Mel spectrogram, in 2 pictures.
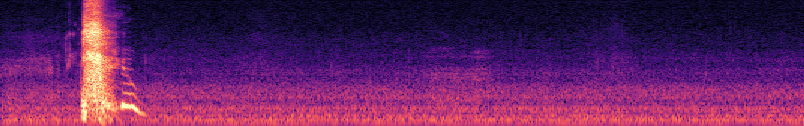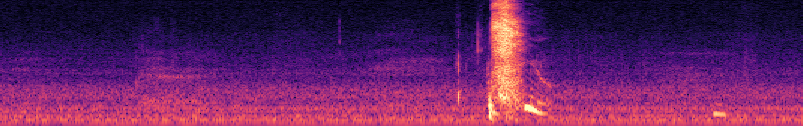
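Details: Strong, wet sneezes that sprayed over shirt and hand: two forceful, wet-sounding explosive bursts about eight seconds apart over quiet room noise; sneezing.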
